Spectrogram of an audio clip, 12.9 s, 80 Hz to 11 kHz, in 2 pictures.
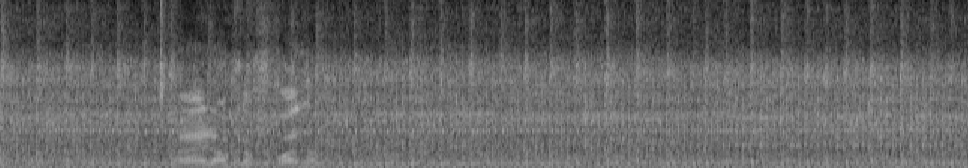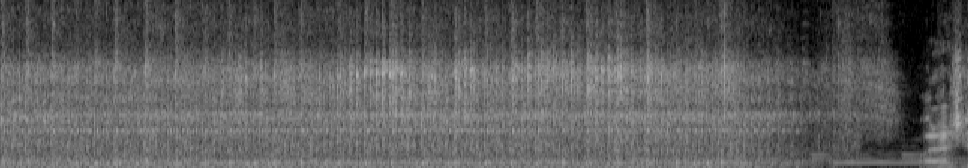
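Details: Honda NSR 125 JC20 two-stroke after rebuild, engine somewhat warm at 24 degrees on temperature gauge, started without choke: catches and settles into an even, buzzy idle, running clean and steady.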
